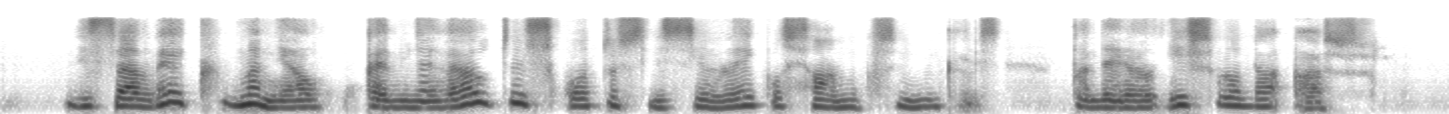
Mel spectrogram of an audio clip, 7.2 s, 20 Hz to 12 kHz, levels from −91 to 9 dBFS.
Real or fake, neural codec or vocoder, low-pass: fake; codec, 16 kHz, 1 kbps, FreqCodec, smaller model; 7.2 kHz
